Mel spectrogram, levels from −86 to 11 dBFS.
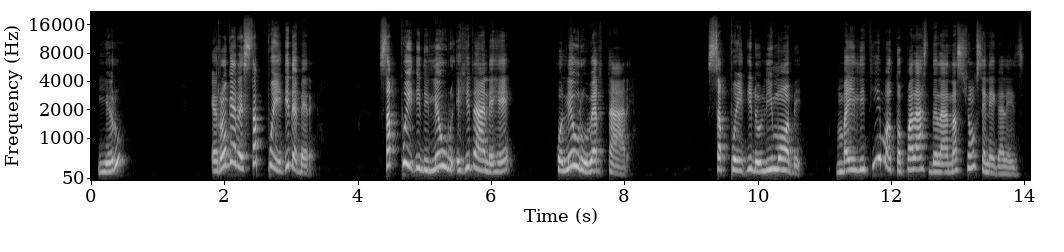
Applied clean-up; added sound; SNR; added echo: none; none; none; none.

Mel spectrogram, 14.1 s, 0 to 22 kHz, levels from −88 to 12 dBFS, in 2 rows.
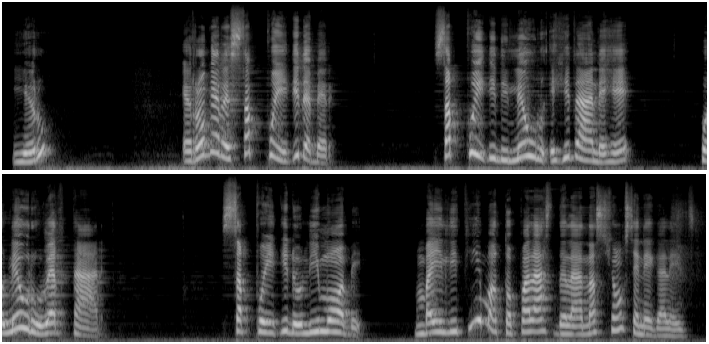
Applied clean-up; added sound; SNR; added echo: neural mask model DeepFilterNet 3.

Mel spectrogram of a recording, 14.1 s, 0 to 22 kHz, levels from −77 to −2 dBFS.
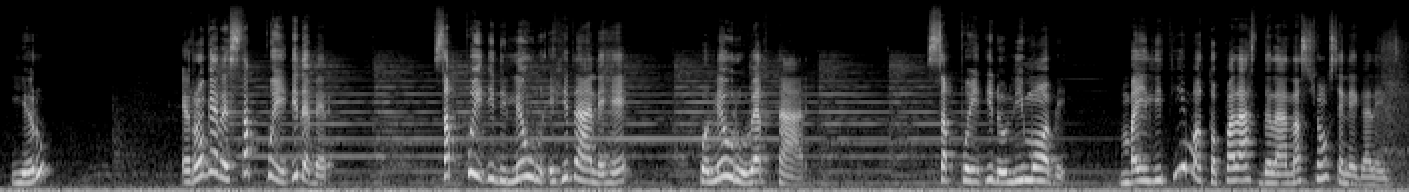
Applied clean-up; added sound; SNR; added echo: none; Church bell; 11 dB; none.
